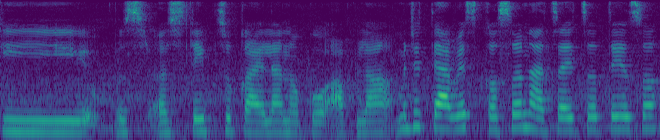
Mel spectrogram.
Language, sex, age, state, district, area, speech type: Marathi, female, 60+, Maharashtra, Yavatmal, rural, spontaneous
